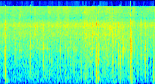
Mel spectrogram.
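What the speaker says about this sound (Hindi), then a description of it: "बहुत तेज़ बारिश हो रही है अभी भी" Heavy rain falls in the hills in a steady wash of patter with a few louder drops close by, and no voices.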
